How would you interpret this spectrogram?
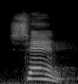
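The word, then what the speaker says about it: scent: जी नहीं, सी को साइलेंट करके आप एस से बोलेंगे।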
